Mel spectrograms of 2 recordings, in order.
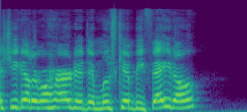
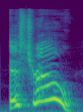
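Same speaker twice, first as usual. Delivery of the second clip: much higher insistent it's true; emphatic repeat; 14 semitones higher, 3 dB louder than usual. Real, not acted. Teacher insisting to students it's true, high emphatic. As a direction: insist on it, pitch leaping up. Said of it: "repeats for emphasis".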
